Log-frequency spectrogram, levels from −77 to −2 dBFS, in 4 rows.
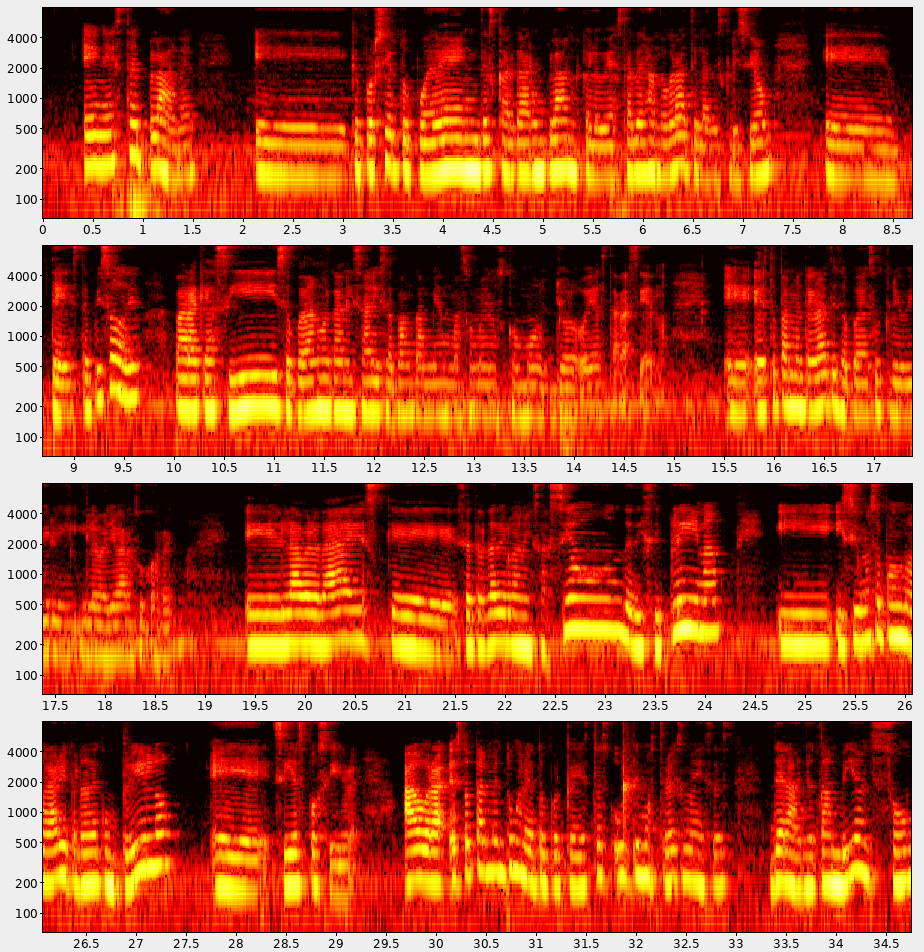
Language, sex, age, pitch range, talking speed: Spanish, female, 20-39, 175-205 Hz, 175 wpm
